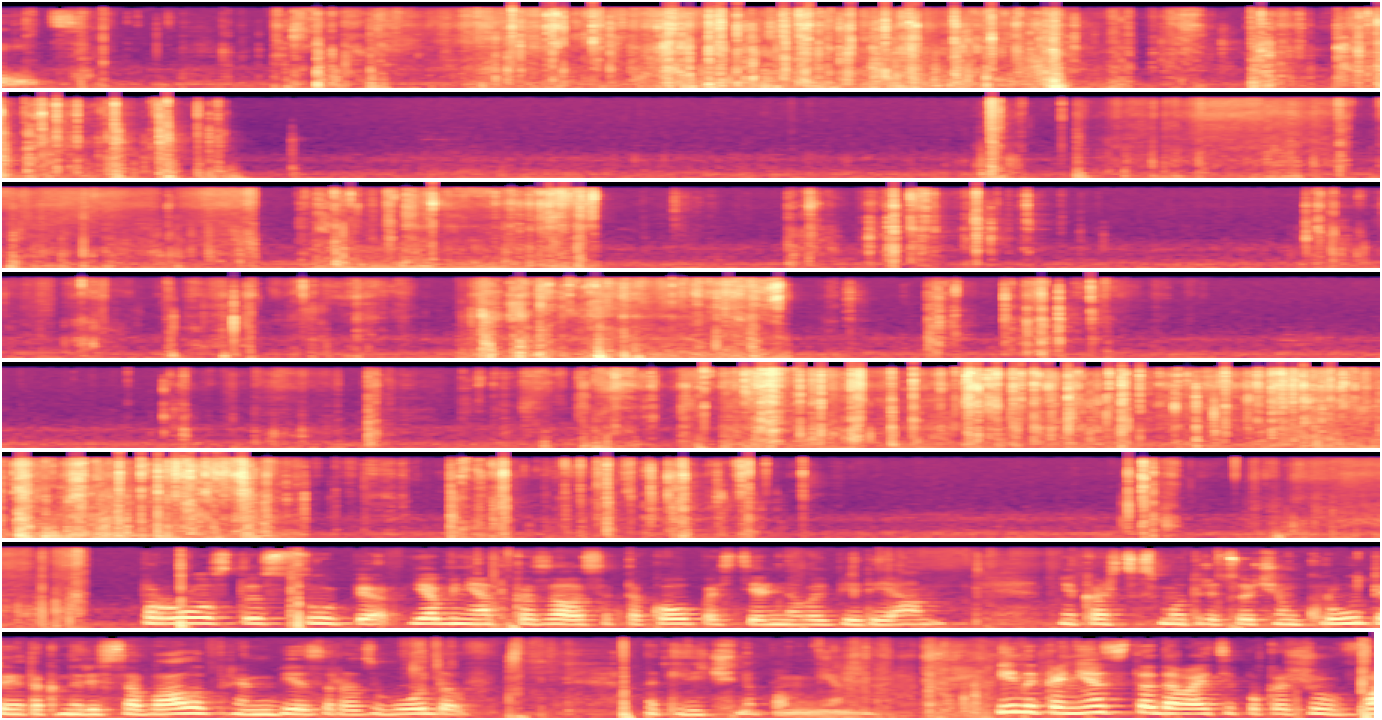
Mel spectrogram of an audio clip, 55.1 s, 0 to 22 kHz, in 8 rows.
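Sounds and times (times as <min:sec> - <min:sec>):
paper rustling and rubbing: 0:01.4 - 0:08.0, 0:12.2 - 0:16.8, 0:20.3 - 0:26.5, 0:28.4 - 0:38.4, 0:40.1 - 0:41.8, 0:51.6 - 0:53.6.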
